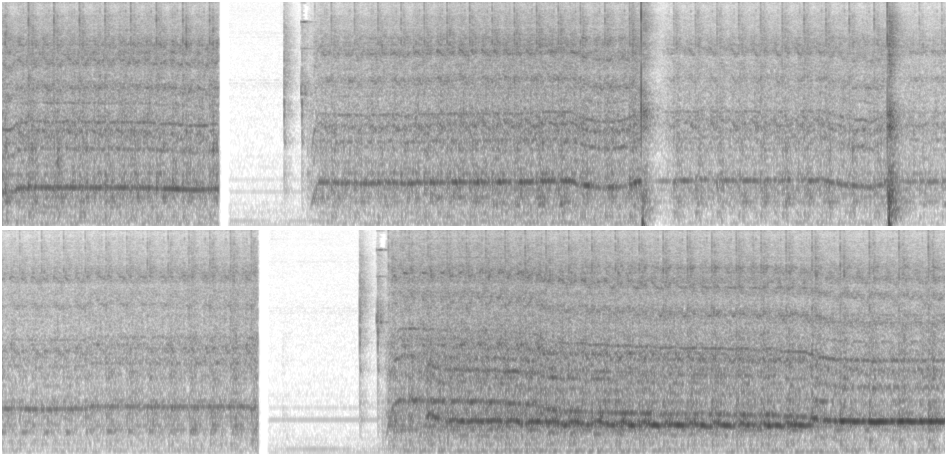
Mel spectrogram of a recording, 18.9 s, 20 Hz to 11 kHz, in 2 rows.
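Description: VTech Kosy plush puppy's internal motor mechanism running over-volted from a bench power supply: a steady whine with a couple of sharp clicks, cutting out twice for about a second. In the last few seconds the whine sits lower and wavers while the toy draws heavy current at the supply's 3.2 A limit.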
